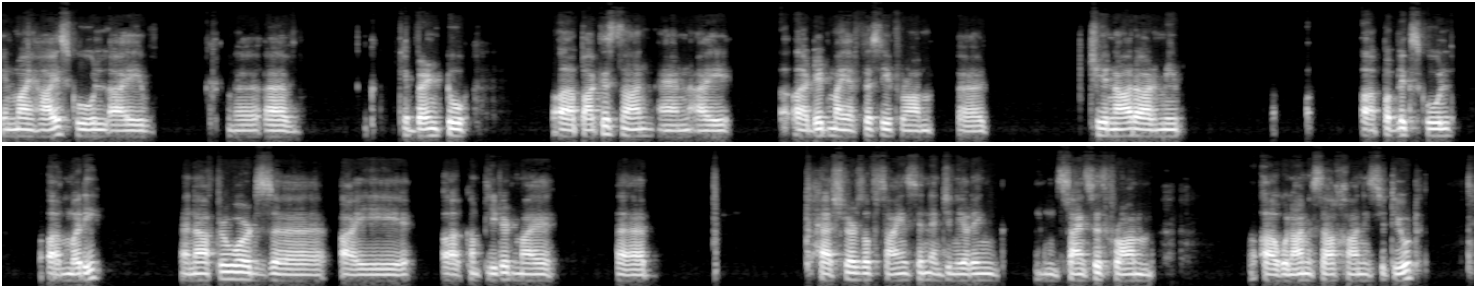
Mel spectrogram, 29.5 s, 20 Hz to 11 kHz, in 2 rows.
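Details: Stuttering in an adult man who has stammered since about age 4.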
